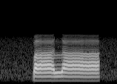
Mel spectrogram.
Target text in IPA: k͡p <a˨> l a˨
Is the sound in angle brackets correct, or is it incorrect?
correct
